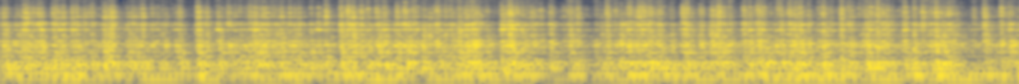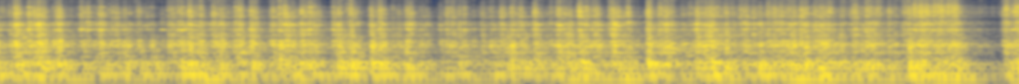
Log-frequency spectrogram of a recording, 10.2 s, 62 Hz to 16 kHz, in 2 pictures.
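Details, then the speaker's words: Steady motor hum with loose rattling and grinding as bone pieces from a rack of ribs knock seized, rusted-tight garbage disposal impeller lugs free; run about 30 seconds at a time to avoid overheating the motor; noise means the lugs dislodged. "so if you notice that noise actually is a good thing it sounds good that it actually dislodged there you know"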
